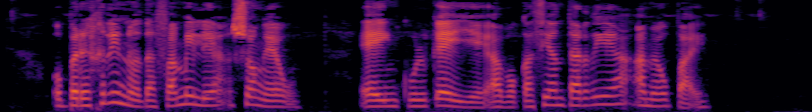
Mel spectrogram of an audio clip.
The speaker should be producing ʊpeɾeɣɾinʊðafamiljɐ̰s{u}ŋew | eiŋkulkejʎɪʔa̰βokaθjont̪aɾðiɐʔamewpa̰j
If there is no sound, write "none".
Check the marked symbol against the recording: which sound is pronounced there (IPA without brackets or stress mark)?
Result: o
